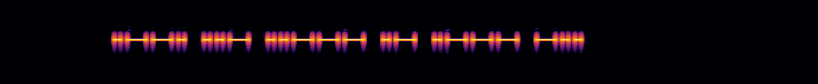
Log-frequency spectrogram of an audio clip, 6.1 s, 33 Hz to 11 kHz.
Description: Morse code, heard as a keyed tone, about 25 wpm, 700 Hz. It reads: PU2AJD
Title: DXCC-100 Call Signs - 6 Characters - Repeated 3x - 25wpm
